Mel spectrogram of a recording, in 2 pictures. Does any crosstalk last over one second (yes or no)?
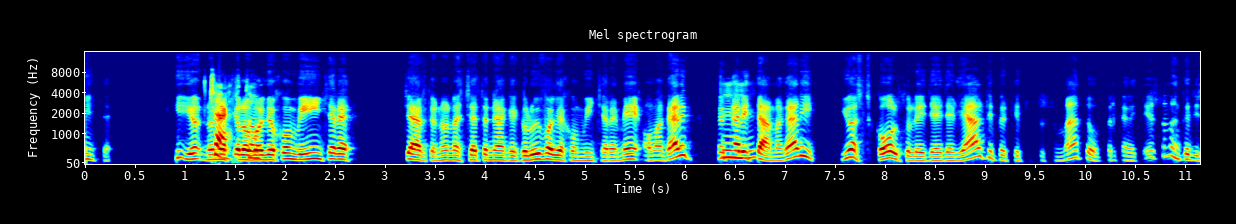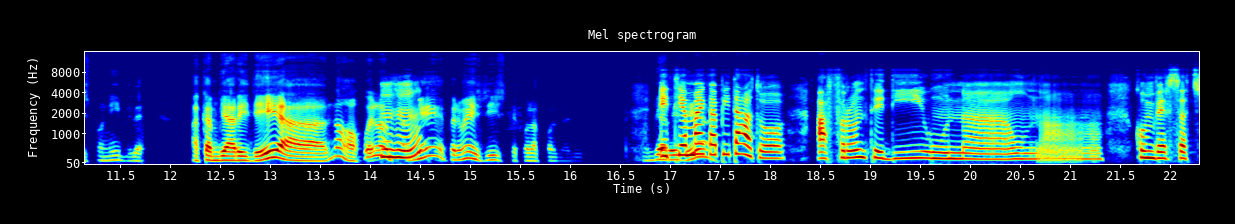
no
